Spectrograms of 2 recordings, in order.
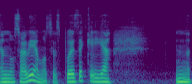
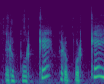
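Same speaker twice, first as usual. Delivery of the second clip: put-on insistent sweet child; 5 semitones higher, 6 dB quieter than usual. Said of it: "aquella insistencia, aquella dulzura".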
